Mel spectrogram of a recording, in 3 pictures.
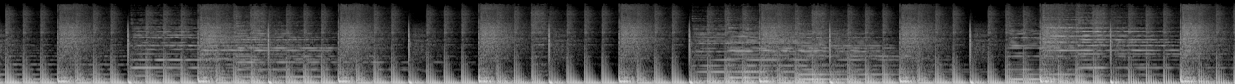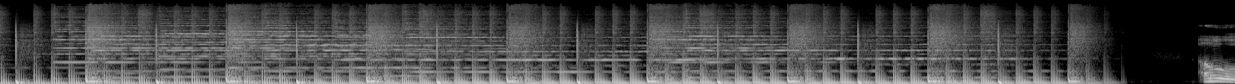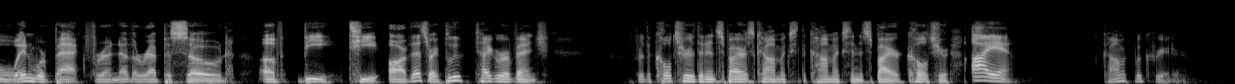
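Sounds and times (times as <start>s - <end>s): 
intro music: 0.0s - 23.6s
speech: 25.4s - 30.3s, 31.0s - 34.9s, 35.7s - 36.6s.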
